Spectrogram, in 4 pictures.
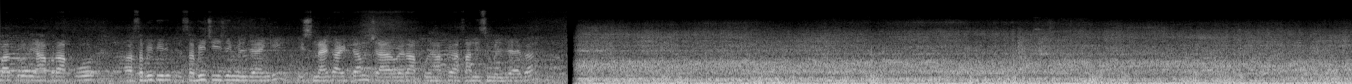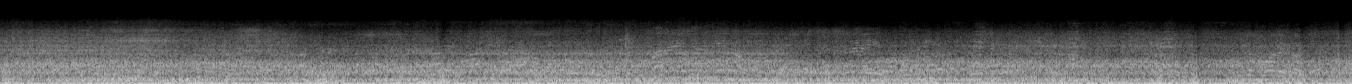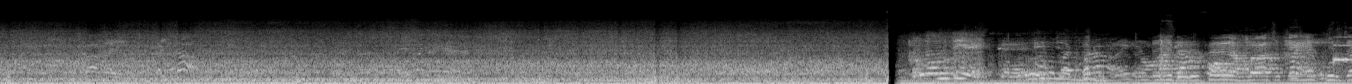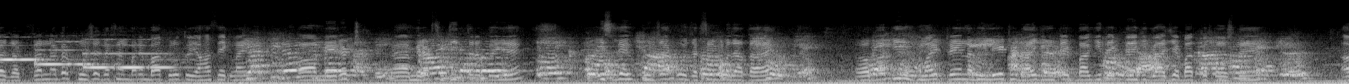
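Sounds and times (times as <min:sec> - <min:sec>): train wheels rumbling on track: 0:00.0 - 0:36.0
wind rushing: 0:05.3 - 0:54.0.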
